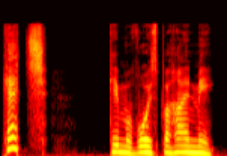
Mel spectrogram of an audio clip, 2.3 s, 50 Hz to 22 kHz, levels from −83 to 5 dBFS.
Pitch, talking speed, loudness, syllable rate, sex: 160 Hz, 160 wpm, -19 LUFS, 5.3 syllables/s, male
